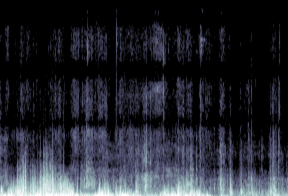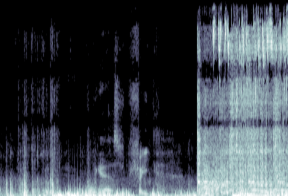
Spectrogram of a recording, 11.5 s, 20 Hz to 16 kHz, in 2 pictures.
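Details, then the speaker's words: 1984 Corvette C4 V8, Holley 1460 carburetor rejetted from 66 to 44 jets, restarted on a cold day: deep burble, a little lumpy while still cold; healthy overall, needs retuning after the jet change. "That's more like it. Yeah, that's nice. Sounding pretty healthy."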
